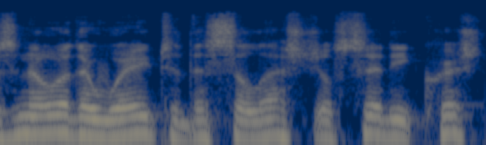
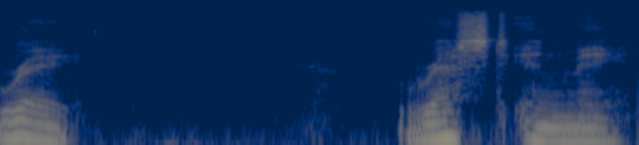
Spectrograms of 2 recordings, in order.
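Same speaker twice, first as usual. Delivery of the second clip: very soft, kind and gentle voice; 4 semitones lower, 6 dB quieter than usual. Retelling the Lord speaking to him by name, in a kind, gentle voice. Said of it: "in a very kind and gentle voice".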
